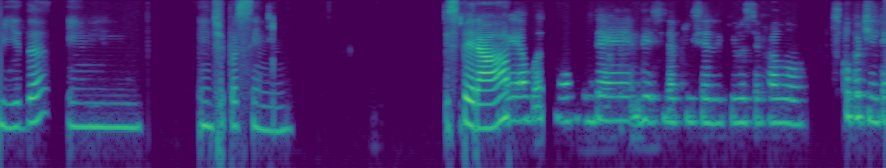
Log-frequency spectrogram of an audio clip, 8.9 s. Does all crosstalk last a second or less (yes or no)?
yes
